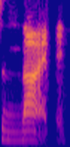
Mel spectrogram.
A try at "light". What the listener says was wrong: Try it again because you pronounced it night. That last word is a light.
